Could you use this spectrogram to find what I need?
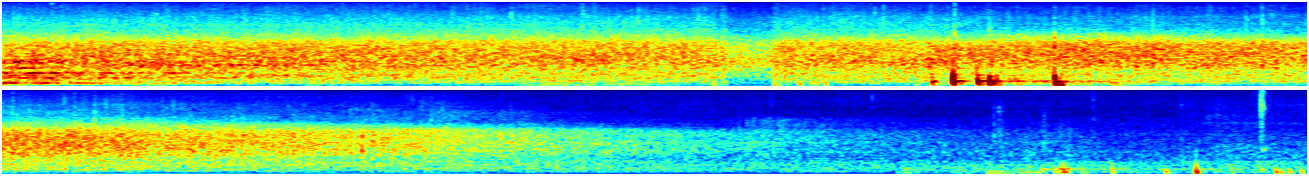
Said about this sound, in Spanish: Dale un fuerte aplauso a Jesús. Vamos, dáselo fuerte, fuerte, fuerte.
